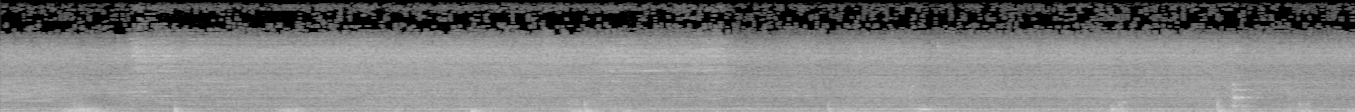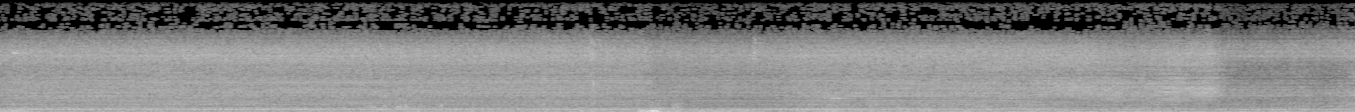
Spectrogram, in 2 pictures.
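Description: A heavy truck engine rumbles steadily as the truck rolls slowly in reverse.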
